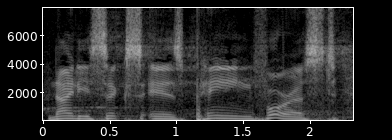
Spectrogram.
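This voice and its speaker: Higher-voiced male derby co-commentator. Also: a little slow, a little mellow. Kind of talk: roller derby color commentary.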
